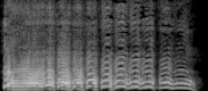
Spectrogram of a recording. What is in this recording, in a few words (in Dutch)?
Clown Lachen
